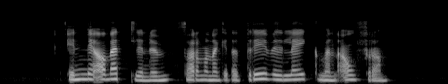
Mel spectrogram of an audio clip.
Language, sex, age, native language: Icelandic, female, 30-39, Icelandic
